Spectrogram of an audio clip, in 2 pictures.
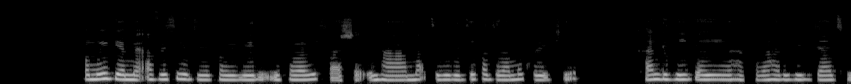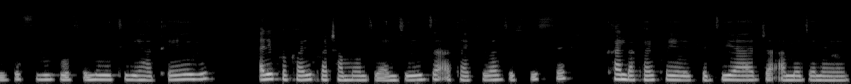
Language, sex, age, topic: Rundi, female, 18-24, agriculture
